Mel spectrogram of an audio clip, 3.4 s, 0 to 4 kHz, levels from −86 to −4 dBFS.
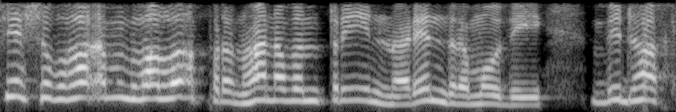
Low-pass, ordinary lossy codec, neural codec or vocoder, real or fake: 3.6 kHz; none; codec, 24 kHz, 0.9 kbps, WavTokenizer, medium speech release version 1; fake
